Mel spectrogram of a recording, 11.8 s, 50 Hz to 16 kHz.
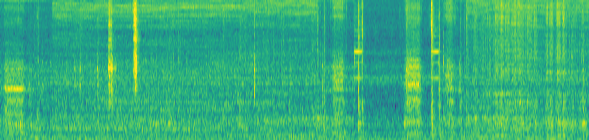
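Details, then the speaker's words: Cricut Explore Air 2 while cutting: soft motor hum with irregular scratchy, crunching bursts as the carriage moves; the source of the scraping is unknown. "it's that noise, that crunch, whatever noise, that scratching noise. You hear it?"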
